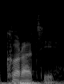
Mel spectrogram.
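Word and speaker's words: كرة: So when you say the word alone, it's just pronounced kura. But when you put a possessive pronoun at the end, it's pronounced like you pronounce the T.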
